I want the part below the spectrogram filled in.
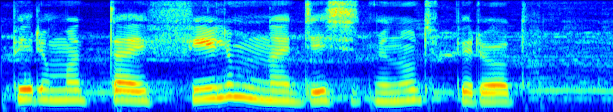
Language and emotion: Russian, neutral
